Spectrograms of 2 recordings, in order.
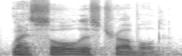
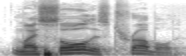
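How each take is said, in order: First: "My soul is troubled." repeated softly and reflectively; soft echo. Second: "My soul is troubled." read slowly and loudly, weight on "soul"; solemn reading. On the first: Preacher echoing the verse to his congregation, quiet and reflective. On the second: Preacher reading Jesus' words from John, slow solemn emphasis. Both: Shown as a demonstration.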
